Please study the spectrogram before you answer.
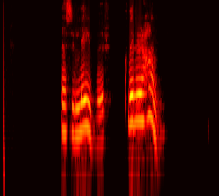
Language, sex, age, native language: Icelandic, female, 9, Icelandic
